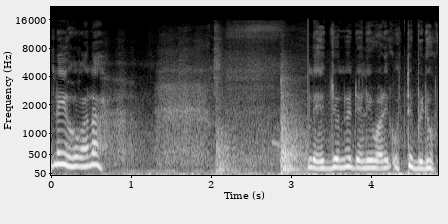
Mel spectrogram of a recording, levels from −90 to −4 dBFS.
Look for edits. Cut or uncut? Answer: cut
